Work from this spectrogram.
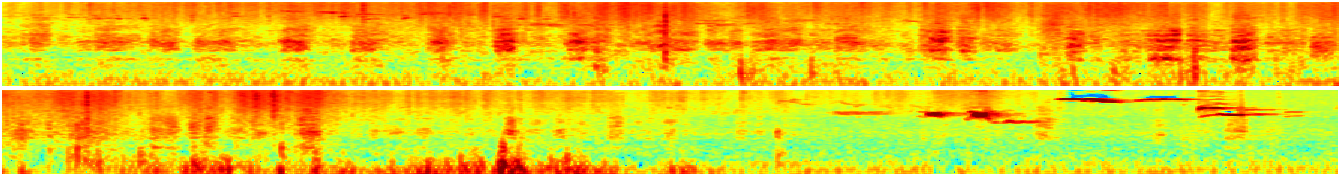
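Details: Several German Shepherds at play, panting in fast, uneven breathy huffs with low thuds from their movement; near the end the panting fades and a few faint high whistled notes appear.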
